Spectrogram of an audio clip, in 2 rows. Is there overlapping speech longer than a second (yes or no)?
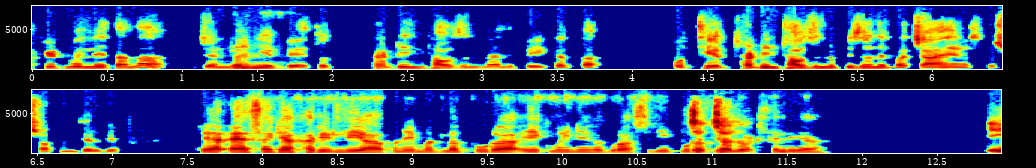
no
